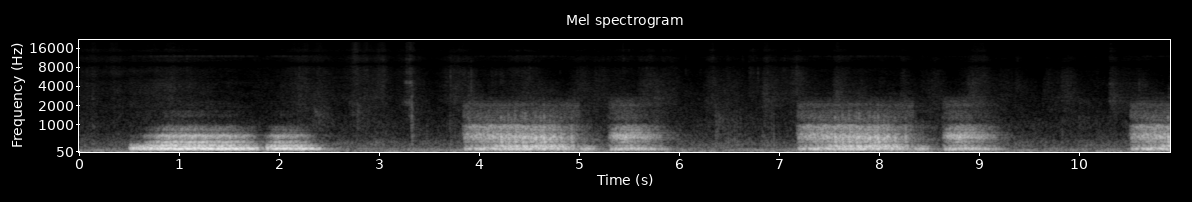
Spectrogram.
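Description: Regular breaths through a stethoscope on the back, with long, loud, rushing breath sounds and a low steady hum between them.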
